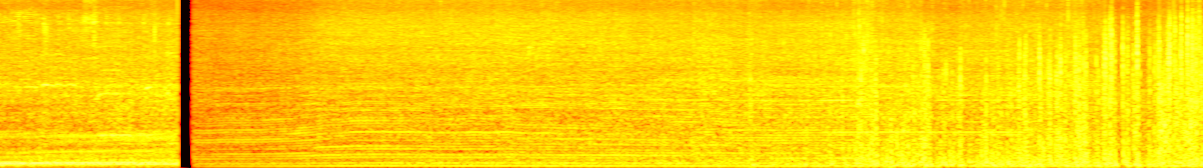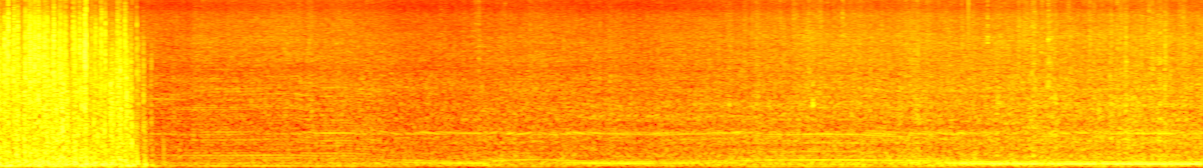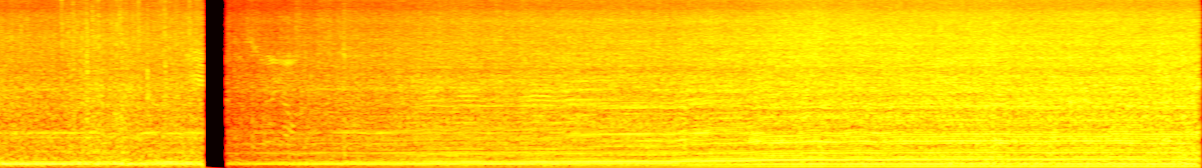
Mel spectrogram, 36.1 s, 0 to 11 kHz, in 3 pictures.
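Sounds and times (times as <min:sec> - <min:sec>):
vehicle engine running hard: 0:00.0 - 0:36.0
rushing noise: 0:07.9 - 0:13.7.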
